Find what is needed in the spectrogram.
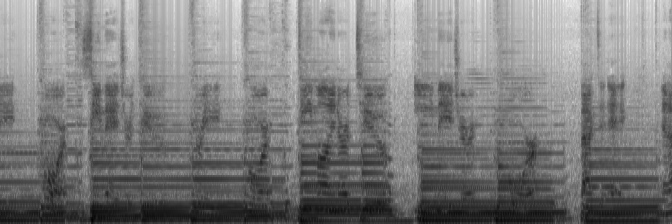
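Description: SG electric guitar strummed with a clean tone, playing full open chords of an A minor, E major, C major, D minor progression, with a new chord struck about every two to three seconds.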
